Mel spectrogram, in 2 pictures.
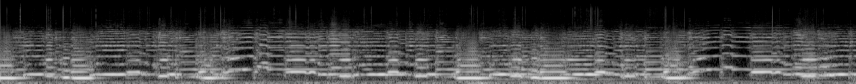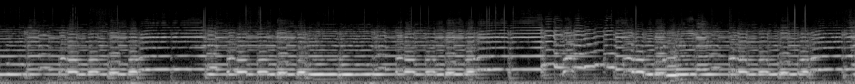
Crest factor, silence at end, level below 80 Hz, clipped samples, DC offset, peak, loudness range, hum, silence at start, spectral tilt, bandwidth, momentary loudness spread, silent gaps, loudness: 14 dB; 0 s; -36 dBFS; under 0.1%; under 0.1%; -2 dBFS; 3 LU; none; 0 s; -5.5 dB/octave; 13.5 kHz; 7 LU; none; -17 LUFS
